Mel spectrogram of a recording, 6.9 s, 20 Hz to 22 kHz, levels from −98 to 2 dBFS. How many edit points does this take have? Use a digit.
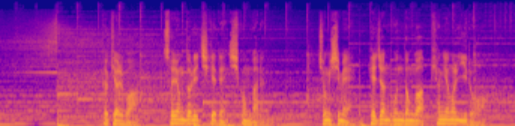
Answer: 1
